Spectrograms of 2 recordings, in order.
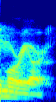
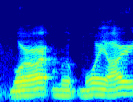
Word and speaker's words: Moriarty: Eventually, you're going to say his name right, and I'm excited about that. Moriarty. Lee Moriarty. Moriarty. Nope, you're adding extra letters. He's like the Sherlock Holmes villain, Moriarty.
